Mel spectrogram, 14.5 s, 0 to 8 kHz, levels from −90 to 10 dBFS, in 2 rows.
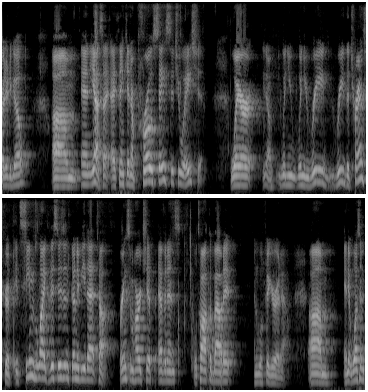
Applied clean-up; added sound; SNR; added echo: neural mask model Resemble Enhance denoiser.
